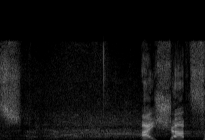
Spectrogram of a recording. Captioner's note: crowd laughing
